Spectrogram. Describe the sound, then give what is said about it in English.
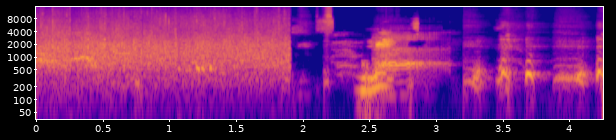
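A show audience claps, after being asked to clap if they ever wanted to kill somebody, in a dense, steady burst for roughly two seconds, then the applause cuts off abruptly and voices follow with talking and a cough-like sound. “But clap if you ever wanted to kill somebody.”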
